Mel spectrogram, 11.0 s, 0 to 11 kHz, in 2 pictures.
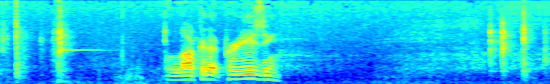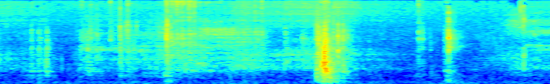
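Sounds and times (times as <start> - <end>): cabinet door thumping shut: 8.7 - 9.0.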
